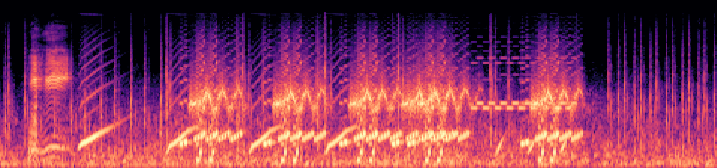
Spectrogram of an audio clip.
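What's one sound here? Cartoonish springy jump sounds boing up in quick bursts.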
